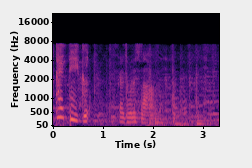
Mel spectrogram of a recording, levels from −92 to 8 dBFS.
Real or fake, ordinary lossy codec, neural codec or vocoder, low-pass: fake; none; codec, 16 kHz in and 24 kHz out, 1.1 kbps, FireRedTTS-2 codec; 7.2 kHz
